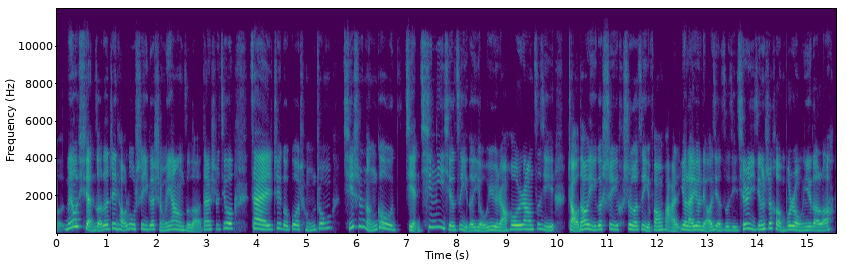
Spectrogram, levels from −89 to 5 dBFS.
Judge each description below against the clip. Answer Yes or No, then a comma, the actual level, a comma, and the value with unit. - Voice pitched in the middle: No, high, 215 Hz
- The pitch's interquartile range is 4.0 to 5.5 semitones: Yes, average, 4.6 semitones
